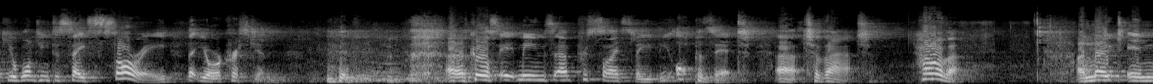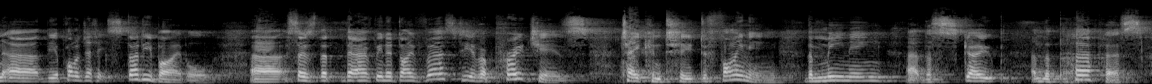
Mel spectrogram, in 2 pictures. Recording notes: Lecture given in Bulgaria, 2014.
